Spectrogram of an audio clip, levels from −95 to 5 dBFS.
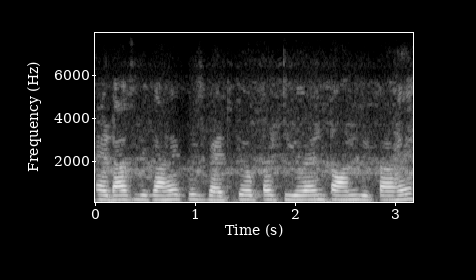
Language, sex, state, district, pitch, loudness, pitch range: Hindi, female, Uttar Pradesh, Jalaun, 215 Hz, -16 LUFS, 210-220 Hz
